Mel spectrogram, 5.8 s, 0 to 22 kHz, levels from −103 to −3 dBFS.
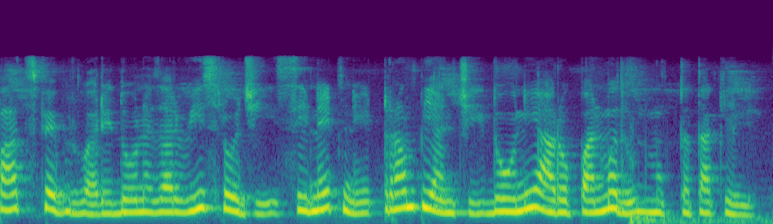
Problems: background sounds at intervals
